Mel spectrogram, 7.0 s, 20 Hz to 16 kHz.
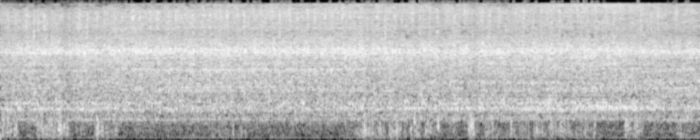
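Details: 1971 Chevelle 350 V8 after fixing a misfire (wet number-one plug, carburetor parts swapped, readjusted): steady, even idle rumble with no stumble or skipped beats, under plenty of airy hiss.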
